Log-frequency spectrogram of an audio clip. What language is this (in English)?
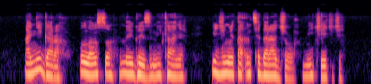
Igbo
